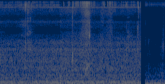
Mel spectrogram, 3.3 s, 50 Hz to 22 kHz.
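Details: 2006 Chevrolet Trailblazer after replacing alternator with failed pulley: low, steady idle rumble with no whine, squeal or grinding from the engine front; normal idle, new alternator charging.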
